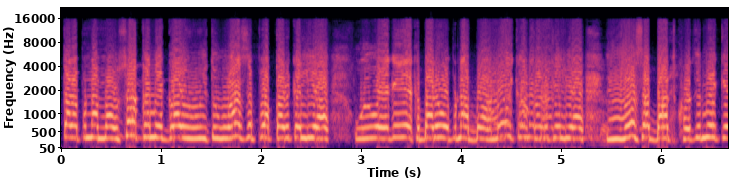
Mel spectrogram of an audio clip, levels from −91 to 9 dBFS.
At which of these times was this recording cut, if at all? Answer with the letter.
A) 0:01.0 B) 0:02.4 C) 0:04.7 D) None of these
C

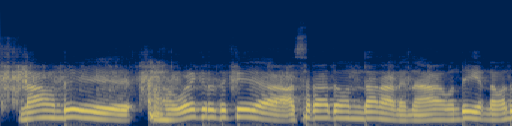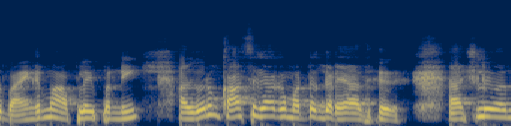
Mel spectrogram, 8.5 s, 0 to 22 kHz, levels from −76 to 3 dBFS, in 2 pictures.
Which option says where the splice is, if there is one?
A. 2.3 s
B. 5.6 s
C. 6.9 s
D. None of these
B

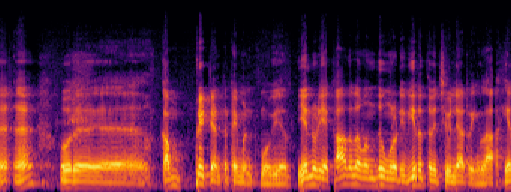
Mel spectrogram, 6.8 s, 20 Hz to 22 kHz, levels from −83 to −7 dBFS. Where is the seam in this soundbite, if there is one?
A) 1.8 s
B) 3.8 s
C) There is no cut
B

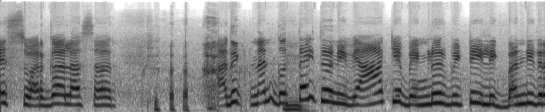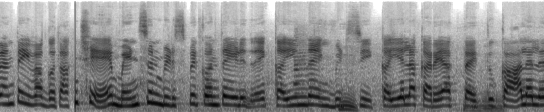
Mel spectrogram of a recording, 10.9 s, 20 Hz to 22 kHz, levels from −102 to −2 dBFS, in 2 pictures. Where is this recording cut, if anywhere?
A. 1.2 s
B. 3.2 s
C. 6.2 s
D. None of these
C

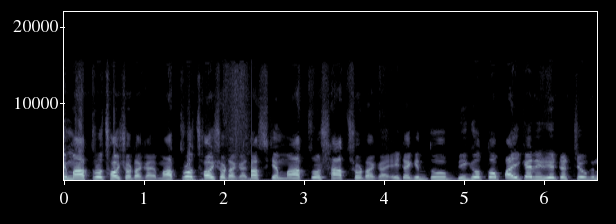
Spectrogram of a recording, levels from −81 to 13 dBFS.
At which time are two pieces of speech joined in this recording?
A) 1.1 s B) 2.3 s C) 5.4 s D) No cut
B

